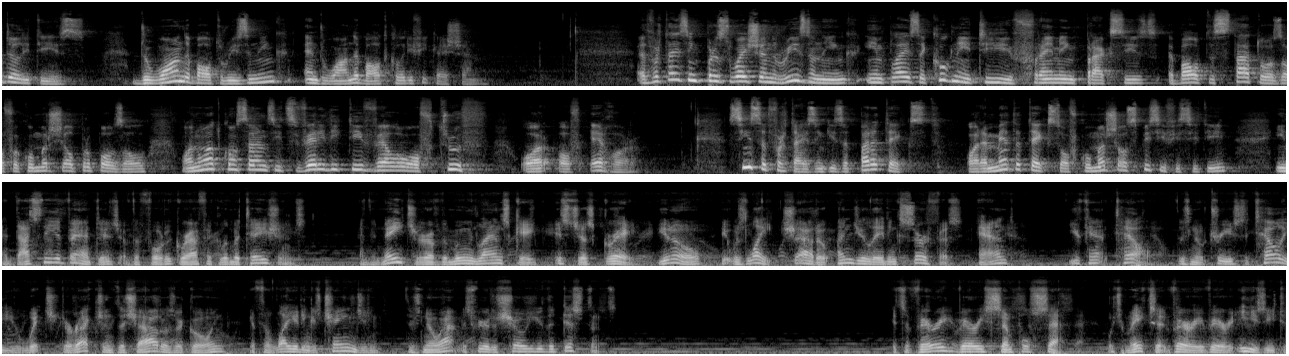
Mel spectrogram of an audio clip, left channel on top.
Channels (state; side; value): different; both; correlation 0.00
